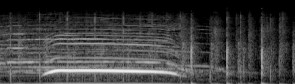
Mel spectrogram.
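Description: A live audience cheers as a guest is introduced: one loud, sustained, steady-pitched whoop holds for over a second, then breaks into scattered claps and short bursts of crowd noise.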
